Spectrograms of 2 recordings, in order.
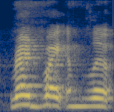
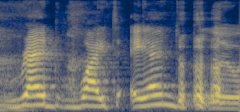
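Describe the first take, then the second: First: It is said at a normal pace. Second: It is said slowly and deliberately.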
